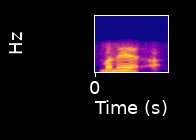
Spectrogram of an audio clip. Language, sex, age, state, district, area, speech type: Assamese, female, 18-30, Assam, Udalguri, urban, conversation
